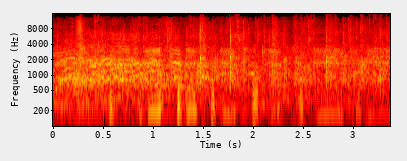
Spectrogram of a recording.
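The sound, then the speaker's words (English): At a church service where a pastor is preaching, a crowd applauds steadily with dense, continuous clapping, while scattered voices and a few chuckles rise over the noise throughout. “You really want to clap after this.”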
